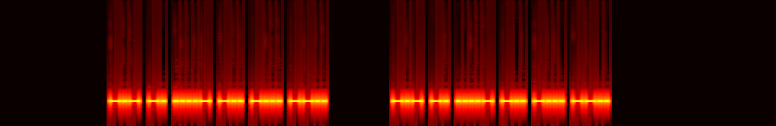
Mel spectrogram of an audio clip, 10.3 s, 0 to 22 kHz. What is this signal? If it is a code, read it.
Morse code, heard as a keyed tone, about 28 wpm, 700 Hz. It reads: KN4DBZ KN4DBZ
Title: USA Call Signs - 6 Characters - Repeated 2x - 28wpm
